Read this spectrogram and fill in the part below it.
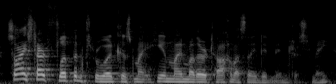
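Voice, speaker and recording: A middle-aged man spins a casual anecdote as a television writer, in a medium-pitched voice. He tells it in a lively way, with many restarts and side remarks. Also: rapid-fire. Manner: lively storyteller, frequent restarts and asides.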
